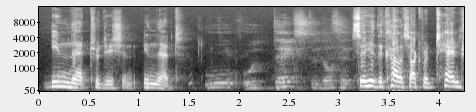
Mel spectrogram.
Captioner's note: audience member speaks in French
